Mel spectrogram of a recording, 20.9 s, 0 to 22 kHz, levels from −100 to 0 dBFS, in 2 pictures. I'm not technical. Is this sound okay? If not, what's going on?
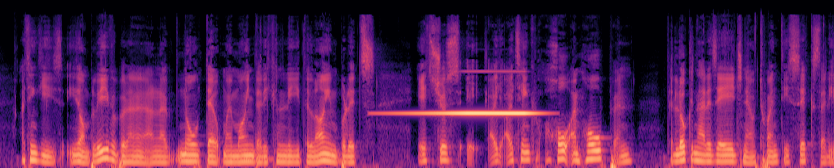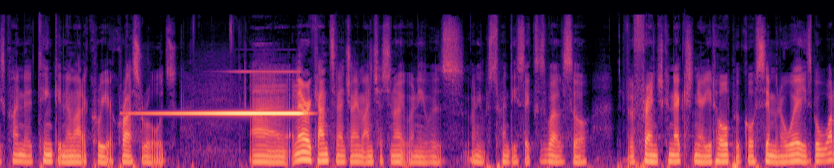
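No. There are two bursts of loudspeaker feedback squeal, from 4.61 to 7.00 s, ending just before "hoping that looking at", and from 11.93 to 14.42 s, right after "I'm at a career". The microphone is picking up the loudspeaker it feeds, so one pitch, a high whistle near 1.5 kHz, loops round and grows on itself. Each time it swells over roughly a second and a half and ends up clearly louder than the speech.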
